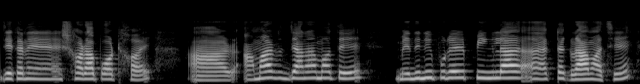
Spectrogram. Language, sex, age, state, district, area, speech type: Bengali, female, 30-45, West Bengal, Darjeeling, urban, spontaneous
